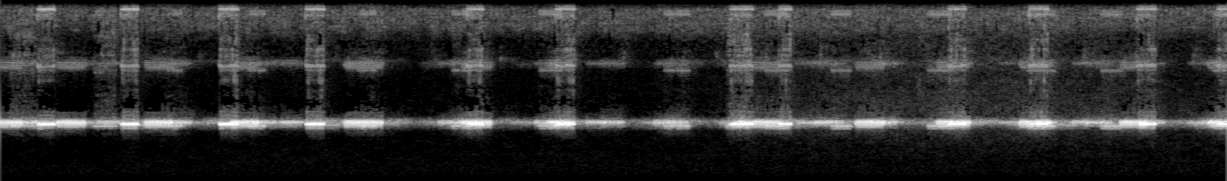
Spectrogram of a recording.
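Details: Crickets chirping at night: a steady high trilling tone in bursts roughly every second, swelling and fading, with fainter overtones above and no other sounds.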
